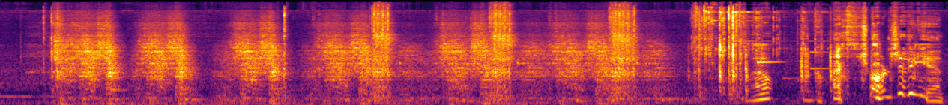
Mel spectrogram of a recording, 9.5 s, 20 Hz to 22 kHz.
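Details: 1995 Nissan Hardbody KA24E, first start-up after freeing a frozen engine and replacing head gasket and timing chain; rhythmic starter churning in bursts after battery charging, uneven catches never take hold, engine tries to fire; cranks but won't start.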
